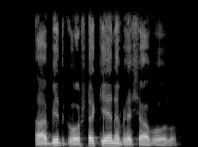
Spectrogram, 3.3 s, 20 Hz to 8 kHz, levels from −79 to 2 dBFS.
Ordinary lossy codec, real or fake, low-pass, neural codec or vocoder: Opus, 64 kbps; real; 7.2 kHz; none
